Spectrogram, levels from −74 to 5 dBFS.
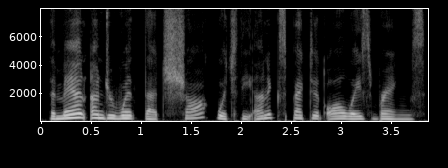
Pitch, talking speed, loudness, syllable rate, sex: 210 Hz, 155 wpm, -19 LUFS, 4.6 syllables/s, female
